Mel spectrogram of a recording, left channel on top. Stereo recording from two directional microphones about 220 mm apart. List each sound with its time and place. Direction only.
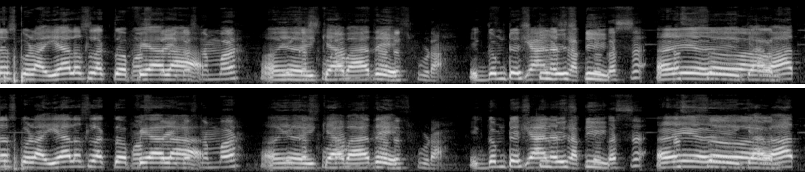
0.0 s speech: 25° left (ahead or behind)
